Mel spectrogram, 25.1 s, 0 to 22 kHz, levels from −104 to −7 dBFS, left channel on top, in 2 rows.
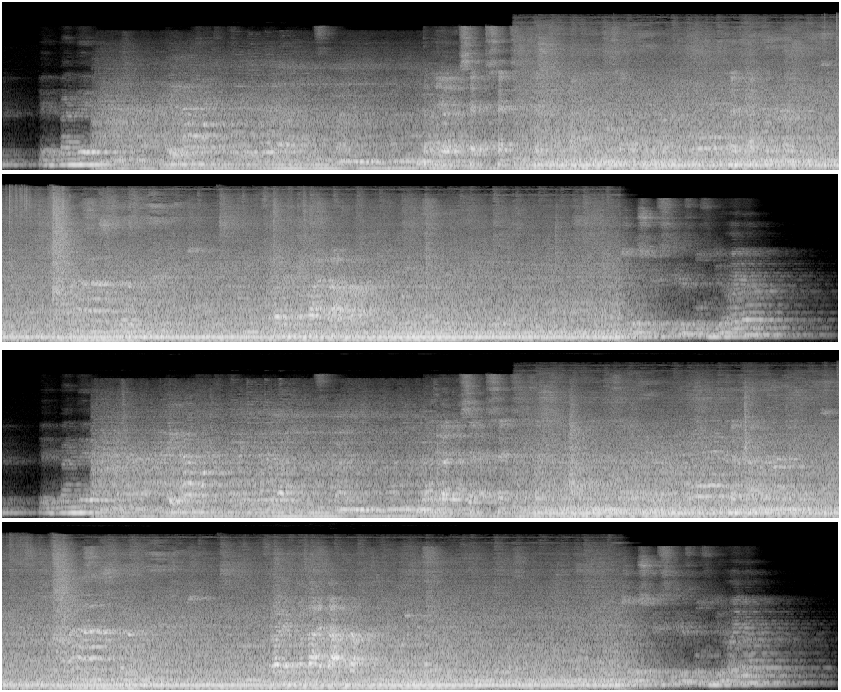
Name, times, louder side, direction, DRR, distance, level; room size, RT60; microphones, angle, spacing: voice 1, 0.5-1.4 2.3-5.1 9.6-11.3 12.2-16.1 16.6-21.1 21.8-23.8, left 1 dB, 45° left, -10 dB, 1.2 m, -31 dB
sound 1, 1.3-19.4, right 2 dB, 75° right, 0.7 m, -25 dB
voice 2, 6.2-10.2 10.9-12.5 18.5-18.8 21.5-21.8, left 1 dB, 25° left, -1 dB, 0.4 m, -29 dB
sound 2, 7.7-21.9, left 1 dB, 60° left, 0.8 m, -23 dB
8.4 x 4.4 x 4.5 m, 2.3 s
head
